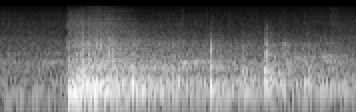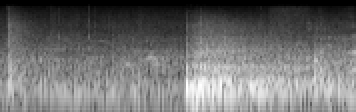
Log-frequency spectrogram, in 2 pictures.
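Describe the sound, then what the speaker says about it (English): Fourth of July fireworks burst in several loud, sharp booms with crackling tails, two especially strong blasts near the start and end, heard from fairly close outdoors. "And they're just getting the fireworks started"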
